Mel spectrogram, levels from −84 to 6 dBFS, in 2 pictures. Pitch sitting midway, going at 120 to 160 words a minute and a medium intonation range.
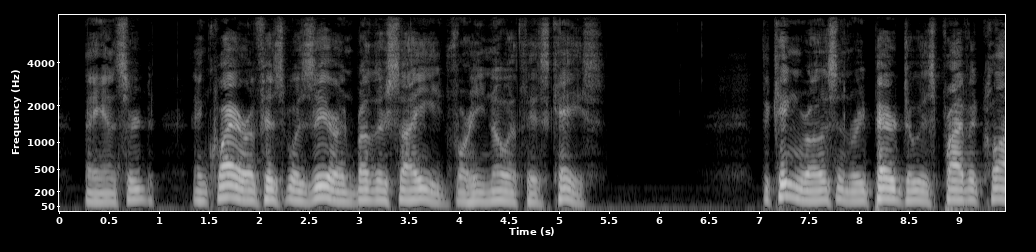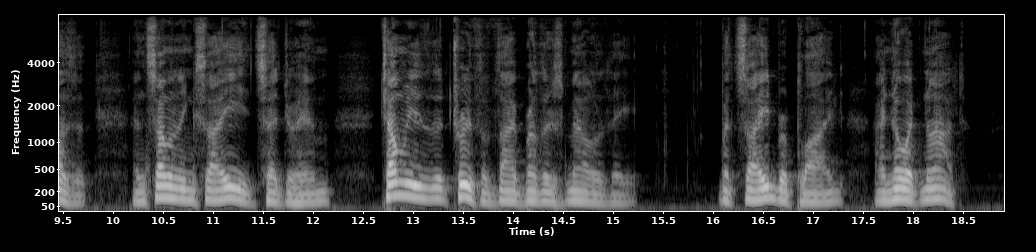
No: low, 105 Hz; average, 140 wpm; average, 3.8 semitones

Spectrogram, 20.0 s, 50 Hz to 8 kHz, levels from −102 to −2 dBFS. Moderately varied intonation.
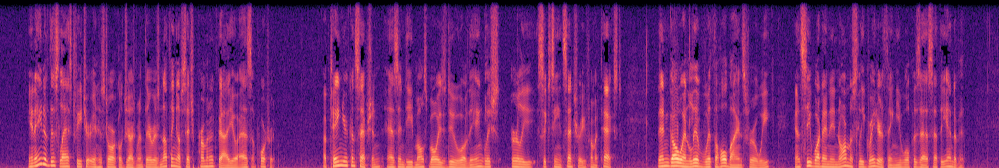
Yes: average, 4.6 semitones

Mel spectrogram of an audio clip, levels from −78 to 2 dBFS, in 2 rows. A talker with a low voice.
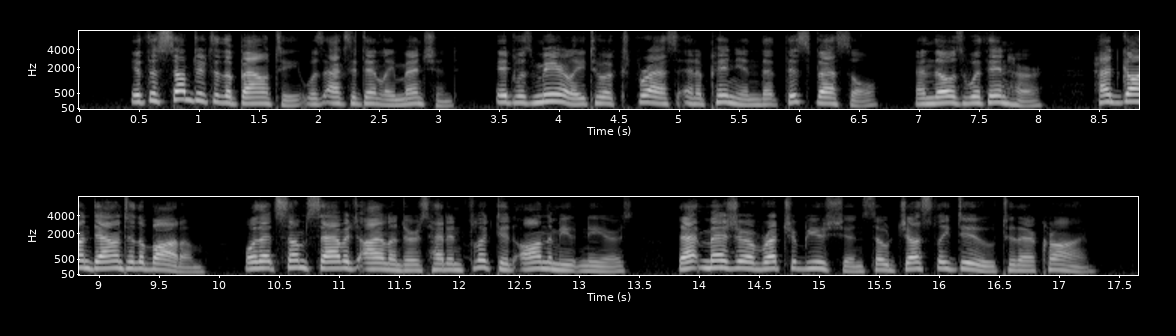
No: medium, 185 Hz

